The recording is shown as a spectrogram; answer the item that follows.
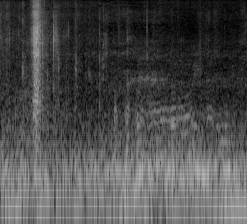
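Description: A short, sharp rustle or knock of handling in the hay about a third of a second in, followed by a chicken clucking faintly.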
